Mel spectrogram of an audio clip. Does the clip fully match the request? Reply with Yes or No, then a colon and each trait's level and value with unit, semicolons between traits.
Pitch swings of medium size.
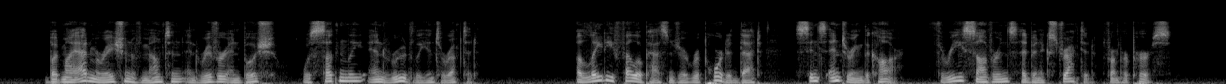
No: wide, 6.7 semitones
